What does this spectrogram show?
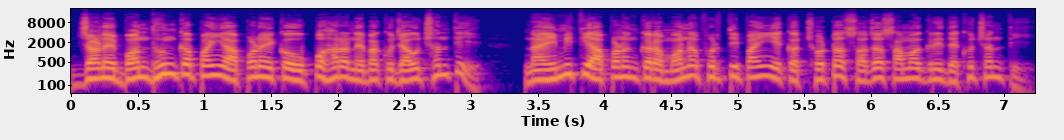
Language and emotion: Odia, neutral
